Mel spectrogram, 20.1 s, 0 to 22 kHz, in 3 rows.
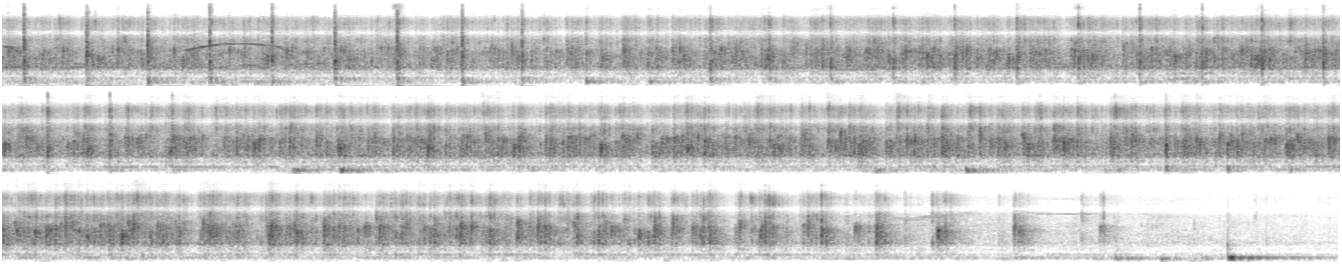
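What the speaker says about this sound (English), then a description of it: "Can we have applause for our class of 2022 graduates?" Sustained applause from a large commencement audience celebrating Washington College's class of 2022 graduates, a steady dense roar of clapping that holds for about eighteen seconds before thinning and fading out near the end.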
